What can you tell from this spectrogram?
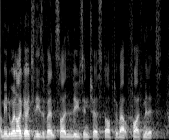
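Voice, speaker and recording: This man speaks with a London accent at a fairly low pitch. His intonation is fairly even. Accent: London, drops T's. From London, England. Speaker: agency founder, conference speaker. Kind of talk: conference keynote talk. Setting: stage with audience. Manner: fast.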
